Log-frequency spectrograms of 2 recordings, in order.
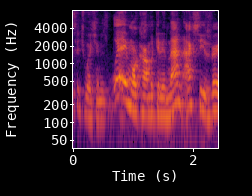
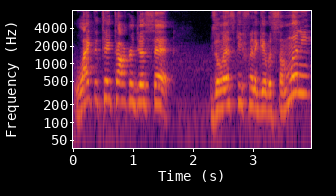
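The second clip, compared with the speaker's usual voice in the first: loud, raised imitation of Trump; mock Trump shouting; 6 semitones higher, 10 dB louder than usual. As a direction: bellow it like a brash boss. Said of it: "Donald Trump is saying".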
